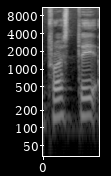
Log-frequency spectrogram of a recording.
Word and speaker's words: prostate: Is it, how do you say, is it prostate or prostate? I think I said it wrong before. – Prostate. – Yeah, I put an extra R in, right, just to clear that up.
